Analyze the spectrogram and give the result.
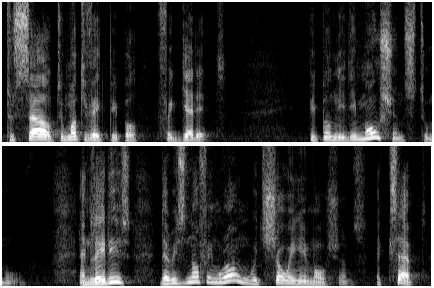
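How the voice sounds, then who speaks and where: A man with a Belgian Dutch accent who is not a native English speaker, giving a live lecture and acting out his examples theatrically. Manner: theatrical, acts out examples with big swings in pitch and loudness.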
